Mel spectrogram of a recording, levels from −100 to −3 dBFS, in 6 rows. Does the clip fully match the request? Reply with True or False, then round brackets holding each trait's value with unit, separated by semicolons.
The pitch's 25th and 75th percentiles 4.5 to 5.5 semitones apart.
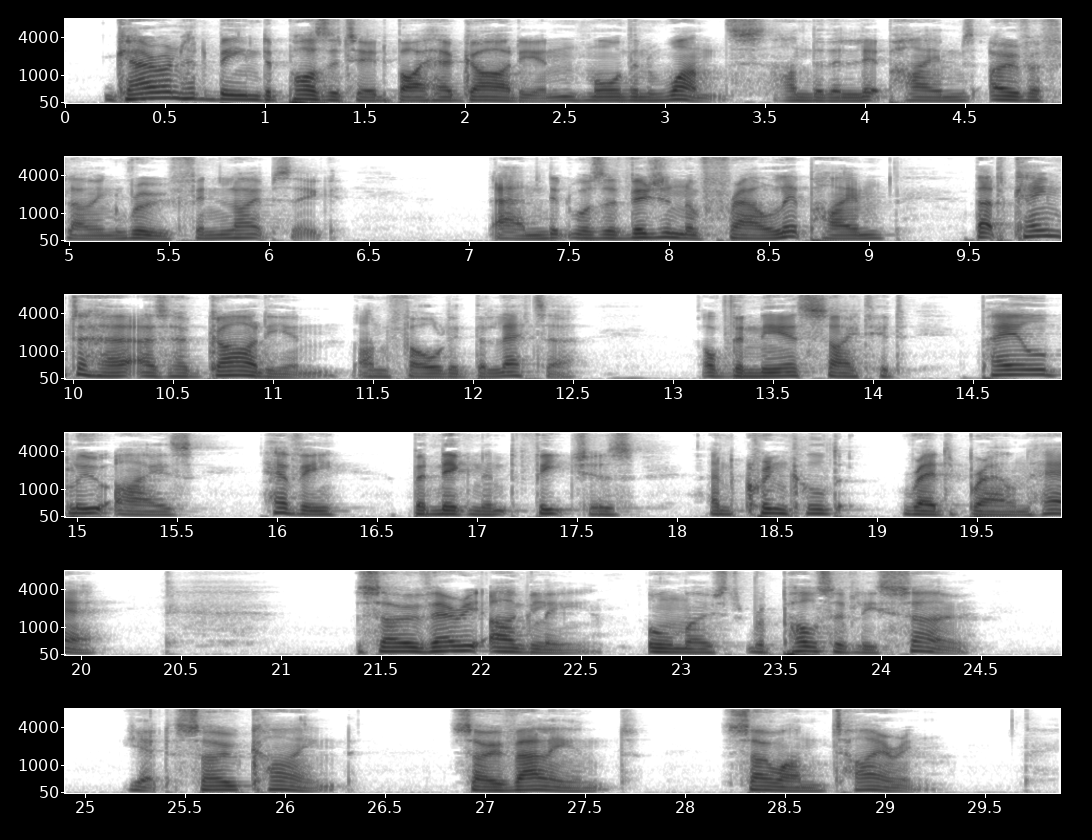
False (3.6 semitones)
